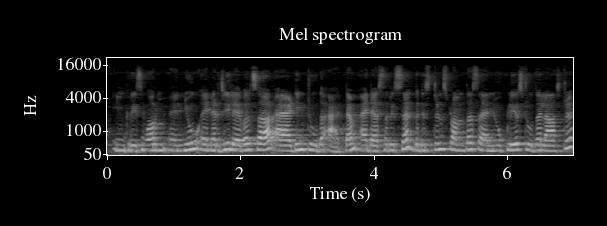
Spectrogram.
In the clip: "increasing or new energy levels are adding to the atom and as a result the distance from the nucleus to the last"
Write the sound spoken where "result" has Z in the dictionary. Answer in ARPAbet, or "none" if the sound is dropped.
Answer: S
